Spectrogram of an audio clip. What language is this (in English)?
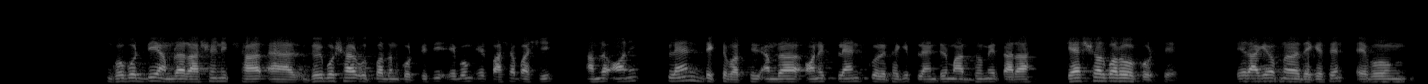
Bangla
